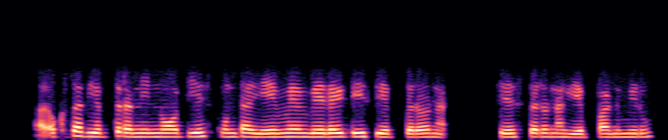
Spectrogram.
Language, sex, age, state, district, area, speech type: Telugu, female, 30-45, Telangana, Jagtial, urban, conversation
